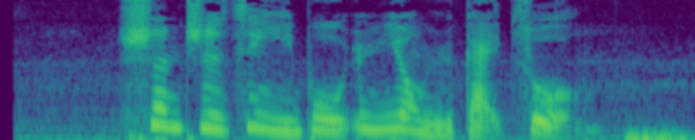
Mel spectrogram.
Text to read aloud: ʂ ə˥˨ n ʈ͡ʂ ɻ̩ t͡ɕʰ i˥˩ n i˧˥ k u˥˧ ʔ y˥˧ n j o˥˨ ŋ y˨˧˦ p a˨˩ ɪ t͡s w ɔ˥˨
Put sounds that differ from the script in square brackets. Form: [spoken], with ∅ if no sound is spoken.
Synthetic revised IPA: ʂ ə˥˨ n ʈ͡ʂ ɻ̩ [t͡ɕ] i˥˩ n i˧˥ [p] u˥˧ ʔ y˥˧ n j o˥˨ ŋ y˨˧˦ [k] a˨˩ ɪ t͡s w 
